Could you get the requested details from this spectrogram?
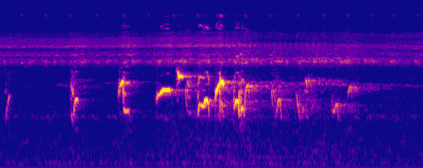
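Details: A caged Olive-winged Bulbul serving as a decoy for trapping gives a few spaced chirps, then a loud, fast cluster of warbled, liquid notes that trails off into softer, falling phrases.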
